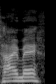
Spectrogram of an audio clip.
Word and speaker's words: Jaime: Uh, so my name is Haime. I'm actually Mario's, uh, dad. Uhhuh. Um, Haime Haime. Yeah. It's crazy because a lot of people uh spell it with an H.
